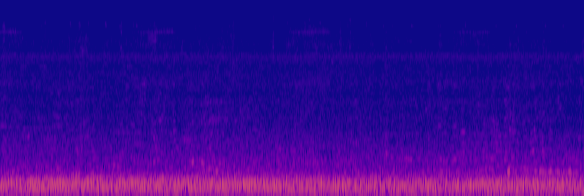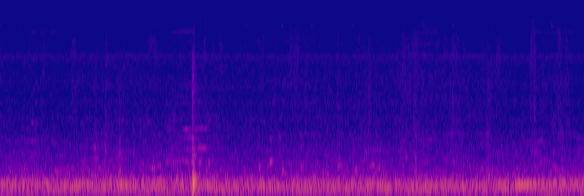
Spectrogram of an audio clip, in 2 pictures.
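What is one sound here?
A man talks quietly outdoors at a distance.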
